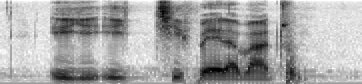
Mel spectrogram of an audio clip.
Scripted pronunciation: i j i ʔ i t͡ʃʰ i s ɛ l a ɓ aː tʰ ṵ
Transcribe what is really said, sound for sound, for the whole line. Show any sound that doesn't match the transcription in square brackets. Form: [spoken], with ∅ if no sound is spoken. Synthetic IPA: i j i ʔ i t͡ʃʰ i [f] ɛ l a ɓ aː tʰ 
